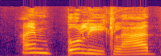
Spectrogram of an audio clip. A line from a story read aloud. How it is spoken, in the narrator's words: exclaimed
